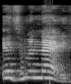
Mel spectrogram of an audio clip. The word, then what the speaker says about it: Manet: Edouard Manet. – Yeah, but there's a thingy on top, so it's not Ed. It's listen, it's Manet.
